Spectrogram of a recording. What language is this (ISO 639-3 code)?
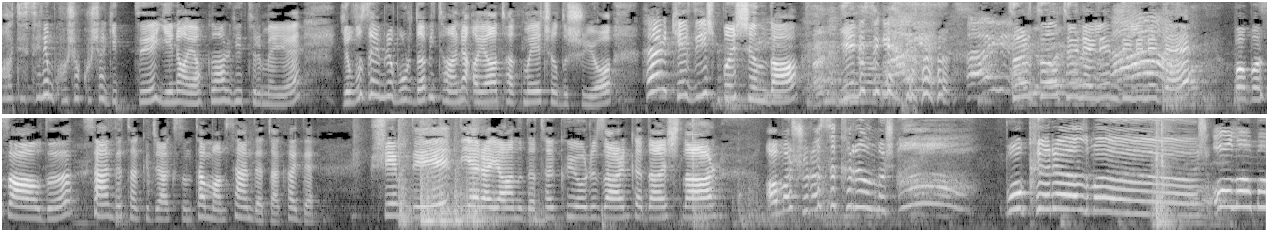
tur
